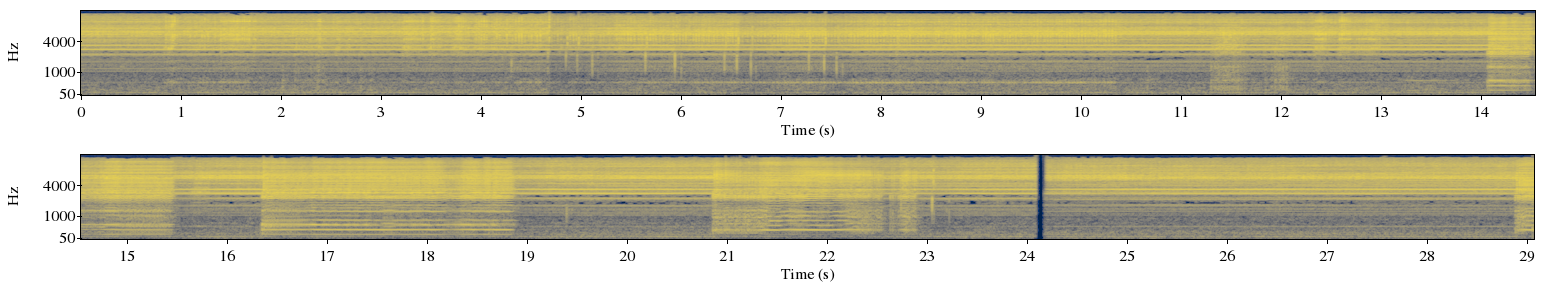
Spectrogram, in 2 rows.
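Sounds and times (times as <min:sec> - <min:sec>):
electric toothbrush buzzing: 0:00.0 - 0:29.0
electronic hum and high whine: 0:00.0 - 0:29.0.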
